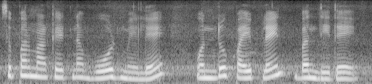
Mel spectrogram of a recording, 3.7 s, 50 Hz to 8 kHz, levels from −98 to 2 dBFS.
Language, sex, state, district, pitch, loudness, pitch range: Kannada, female, Karnataka, Bangalore, 210 Hz, -13 LUFS, 195-245 Hz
